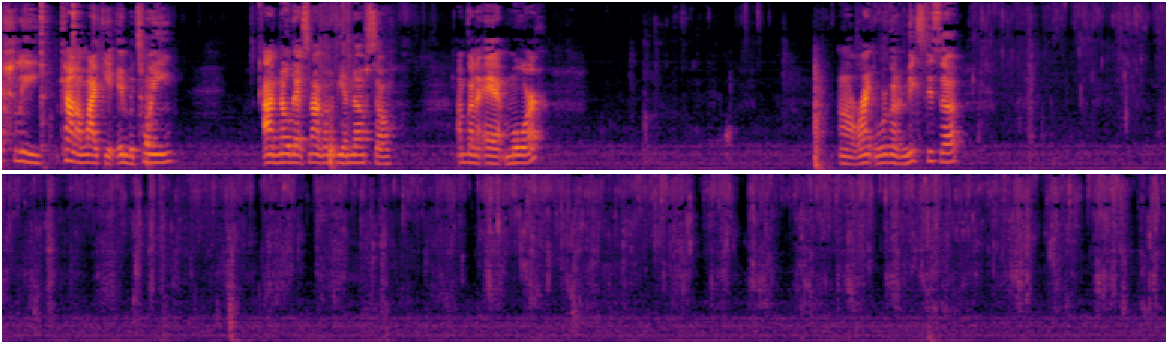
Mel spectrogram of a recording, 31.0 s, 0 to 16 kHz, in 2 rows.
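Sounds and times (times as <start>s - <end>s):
spoon squishing and scraping: 12.9s - 31.0s.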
